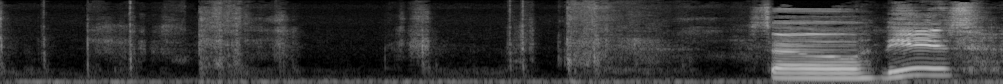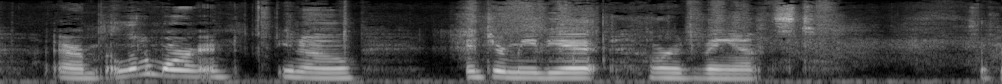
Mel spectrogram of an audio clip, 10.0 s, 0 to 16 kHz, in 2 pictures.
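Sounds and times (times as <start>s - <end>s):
paper pages rustling: 0.0s - 3.7s.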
